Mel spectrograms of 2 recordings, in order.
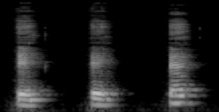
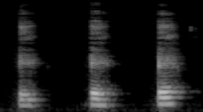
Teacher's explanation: the I sound is something that we say in sort of a bouncy, short, and quick way, it's not a stop sound. We can stretch it for as long as we have air. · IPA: /ĭ/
